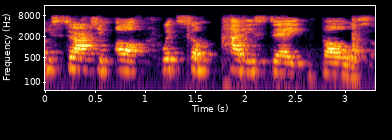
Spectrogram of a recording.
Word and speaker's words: Paddy's Day: starting off with some paddy's day bowls okay now it's a patchy stay or paddies no patty no no there's no patty the americans say that don't they yeah no paddy's day paddy's day jokes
